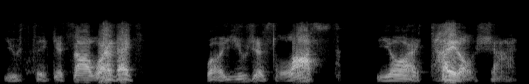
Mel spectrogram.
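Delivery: slow, low boss growl; hammed-up seething boss, drawn out; Vince McMahon. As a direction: deliver the verdict slowly with mock menace. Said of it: "Vince goes".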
